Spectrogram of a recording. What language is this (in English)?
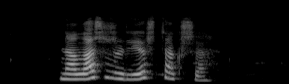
Mari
